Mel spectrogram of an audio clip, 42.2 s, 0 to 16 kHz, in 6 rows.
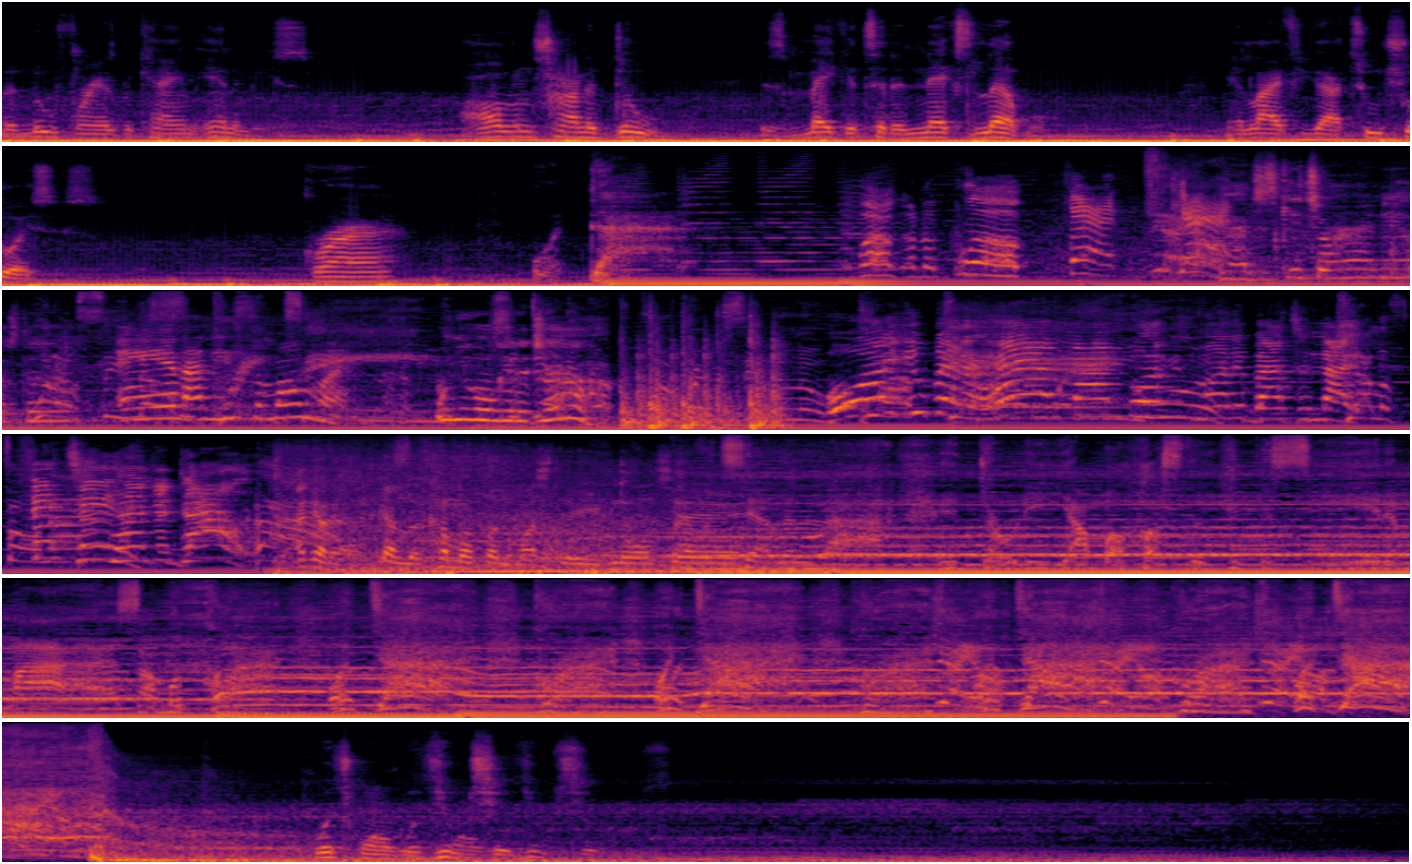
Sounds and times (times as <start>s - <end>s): Speech: 0.0s - 1.6s, 2.3s - 5.2s, 6.2s - 7.5s, 8.6s - 9.0s, 18.2s - 25.0s, 36.8s - 38.4s
Music: 6.9s - 37.2s.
